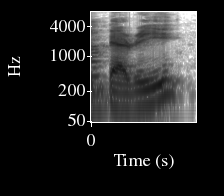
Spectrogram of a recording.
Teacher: in French, they put emphasis on the last syllable, so it would be Barry.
